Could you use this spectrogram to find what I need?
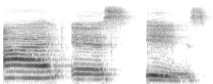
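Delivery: letters drawn out very slowly; slow spelling. Shown as a demonstration. Teacher modelling the spelling slowly for children. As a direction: spell each letter slowly, then the word. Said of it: "Let's spell it".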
